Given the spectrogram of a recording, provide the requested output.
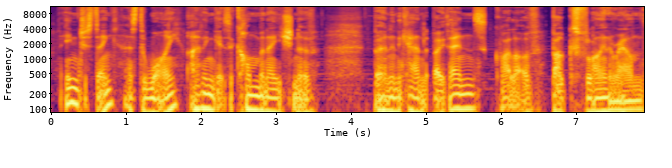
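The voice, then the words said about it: Unsteady, sore-throated sick voice. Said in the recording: “as you can probably hear, I am rather poorly. My voice is up and down and all over the place. I have a very sore throat”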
